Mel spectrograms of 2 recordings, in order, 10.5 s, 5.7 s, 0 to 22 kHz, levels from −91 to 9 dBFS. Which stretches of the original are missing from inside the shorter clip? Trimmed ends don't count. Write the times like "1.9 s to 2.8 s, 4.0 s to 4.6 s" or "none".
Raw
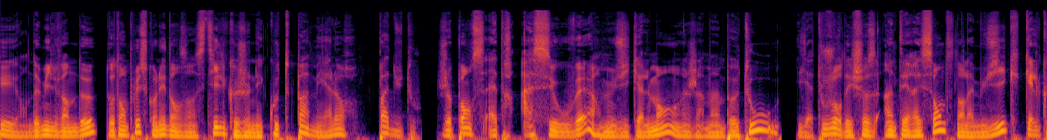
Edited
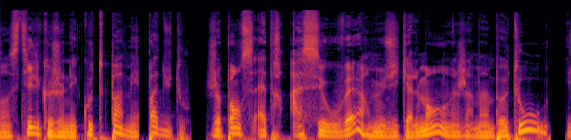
3.2 s to 3.7 s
